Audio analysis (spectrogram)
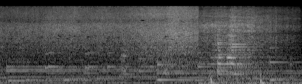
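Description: Peach halves sizzle on a hot grill, a continuous close hiss with a few soft taps and scrapes, while background music plays underneath and no one speaks.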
